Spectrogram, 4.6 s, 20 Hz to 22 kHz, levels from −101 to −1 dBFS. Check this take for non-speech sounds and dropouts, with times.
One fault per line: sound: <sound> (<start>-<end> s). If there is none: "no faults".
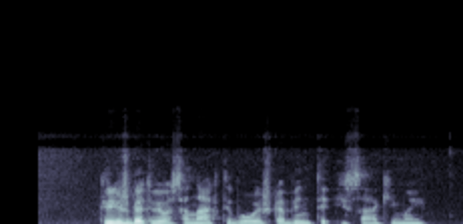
no faults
